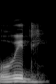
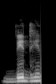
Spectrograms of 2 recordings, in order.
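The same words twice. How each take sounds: First: विधि starting with v; correct pronunciation. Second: विधि starting with b; closed-lip b opening विधि; wrong pronunciation. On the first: Teacher correcting, विधि as vidhi. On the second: Teacher showing the error, विधि as bidhi. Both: Shown as a demonstration. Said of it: "विधि नहीं".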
